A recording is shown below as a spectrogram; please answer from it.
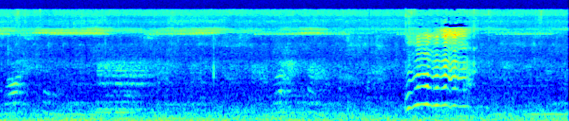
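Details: Young goat calling amid heavy low rumbling noise, with faint tonal sounds early on, then one clear, wavering bleat of about half a second after four seconds.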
